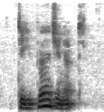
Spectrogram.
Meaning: Deprived of virginity
- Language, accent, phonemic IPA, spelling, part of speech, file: English, Southern England, /diːˈvɜː(ɹ)dʒɪnət/, devirginate, adjective, LL-Q1860 (eng)-devirginate.wav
